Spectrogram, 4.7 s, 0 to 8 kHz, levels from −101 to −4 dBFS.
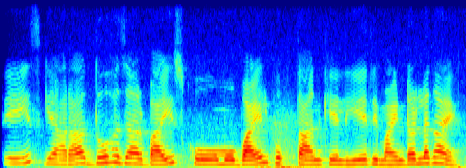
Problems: constant background noise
